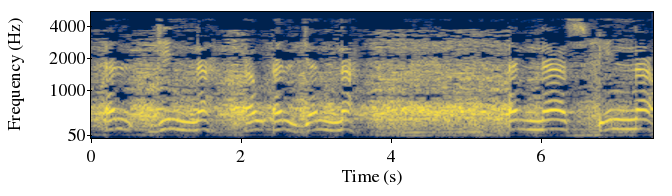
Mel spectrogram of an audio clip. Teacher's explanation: بإظهار صفة الغنة من النون والميم إذا كانتا مشددتين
